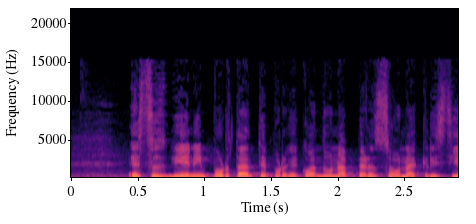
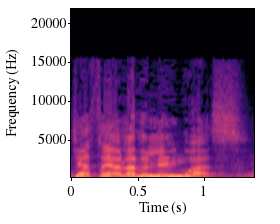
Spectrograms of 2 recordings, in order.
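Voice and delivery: real laugh, much higher and louder; laughing at himself; 10 semitones higher, 6 dB louder than usual. Real, not acted. Preacher stumbles over a word and laughs at himself loudly. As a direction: crack up at your own slip. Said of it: "perdón, ya se me trabó la lengua".

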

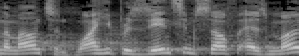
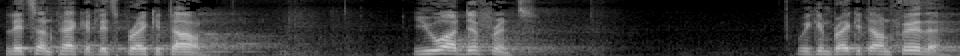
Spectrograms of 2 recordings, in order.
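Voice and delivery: ordinary talk

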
